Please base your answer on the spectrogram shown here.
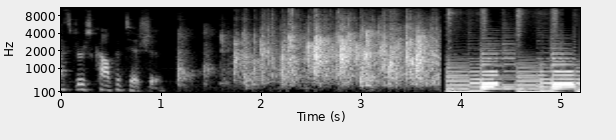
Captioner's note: audience applauding; upbeat music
